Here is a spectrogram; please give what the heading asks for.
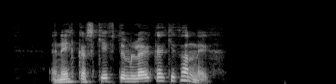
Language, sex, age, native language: Icelandic, male, 30-39, Icelandic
